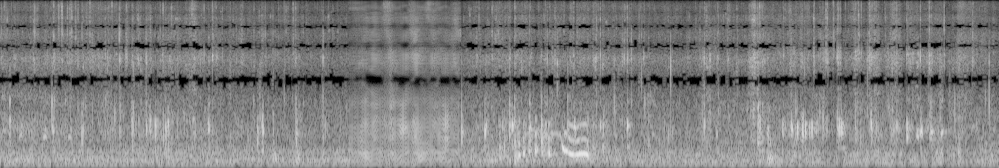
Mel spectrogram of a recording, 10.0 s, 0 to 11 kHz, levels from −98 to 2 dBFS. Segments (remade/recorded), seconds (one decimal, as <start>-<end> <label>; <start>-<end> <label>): 0.0-3.5 recorded; 3.5-4.6 remade; 4.6-10.0 recorded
